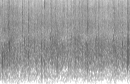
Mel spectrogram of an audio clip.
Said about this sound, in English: Give the Lord a clap of faith for food, guys.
